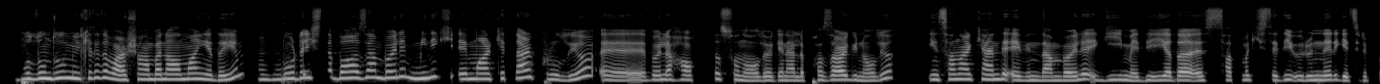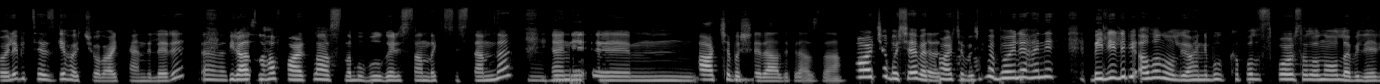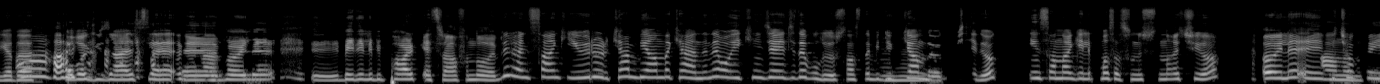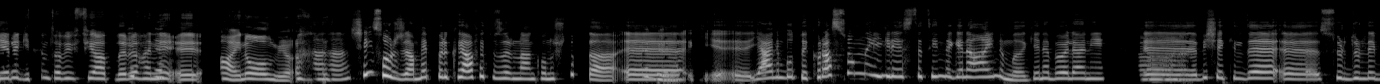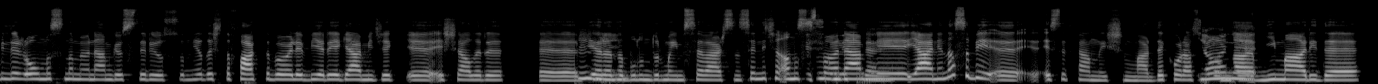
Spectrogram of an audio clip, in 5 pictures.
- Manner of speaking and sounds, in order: tapping; chuckle; other background noise; chuckle
- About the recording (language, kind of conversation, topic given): Turkish, podcast, Kendi estetiğini nasıl tanımlarsın?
